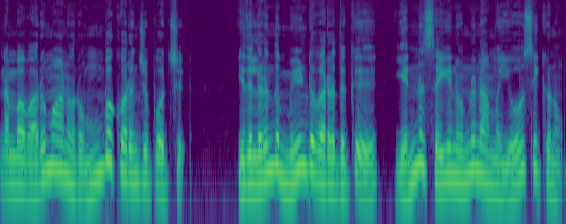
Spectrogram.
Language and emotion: Tamil, sad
